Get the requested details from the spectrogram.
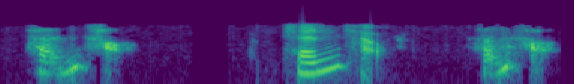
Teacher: two third tone together. So you change the first one to the rising tone, keep the second third tone.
